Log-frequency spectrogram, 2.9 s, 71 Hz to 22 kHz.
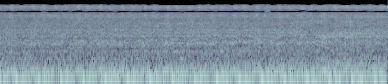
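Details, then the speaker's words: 2002 Lincoln Navigator 4V 5.4 V8, freshly rebuilt and swapped into an F150, at first start-up idle: deep, uneven rumble pulsing about three times a second, running a little rough with no check engine light; throttle cable sticky. "running a little rough it's probably really mad about all I'm surprised there's no check engine light"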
